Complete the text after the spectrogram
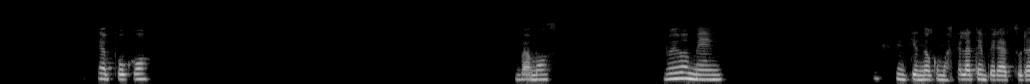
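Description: A woman speaks calmly in short bursts, close to a microphone, as if on an online call.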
